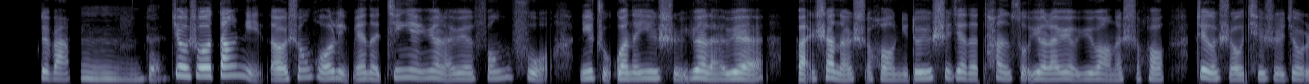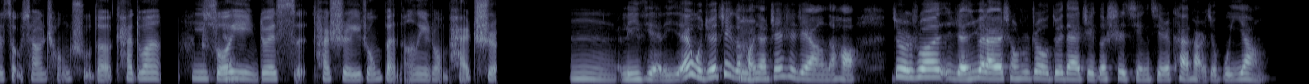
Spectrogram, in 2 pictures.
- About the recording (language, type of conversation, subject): Chinese, advice, 我想停止过度担心，但不知道该从哪里开始，该怎么办？
- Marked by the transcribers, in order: none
